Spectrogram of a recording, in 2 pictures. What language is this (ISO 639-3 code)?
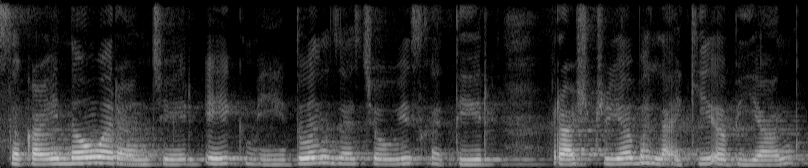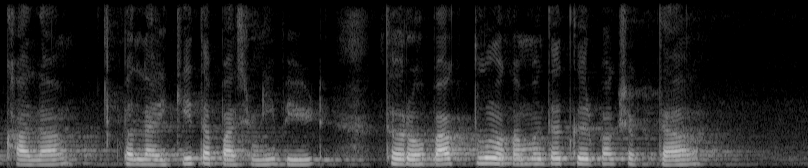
kok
